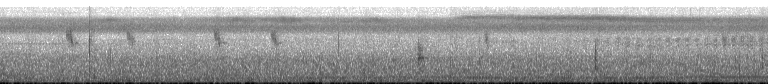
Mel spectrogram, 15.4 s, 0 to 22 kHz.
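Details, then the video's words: Cicadas droning through a summer afternoon in suburban Nisshin, about 20 km from downtown Nagoya, on 28 July 2021: a continuous piercing buzz with short chirps scattered over it and a faint low hum. "Summer Cicadas Sounds"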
